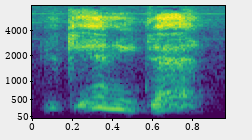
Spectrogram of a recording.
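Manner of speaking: wife's voice. Retold or imitated. Wife scolding him at store.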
